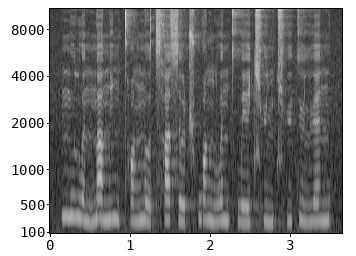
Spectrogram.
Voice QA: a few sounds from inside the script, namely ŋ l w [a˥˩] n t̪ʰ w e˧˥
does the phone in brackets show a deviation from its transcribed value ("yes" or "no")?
yes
